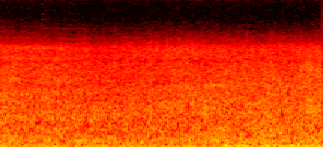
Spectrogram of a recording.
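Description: Ocean surf rolling onto a beach, a steady broadband wash with wind buffeting the microphone, continuous and fairly loud throughout, no voices.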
